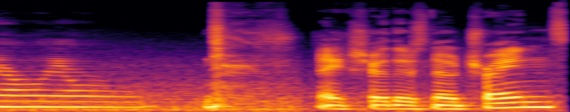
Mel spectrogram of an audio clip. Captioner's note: laughter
